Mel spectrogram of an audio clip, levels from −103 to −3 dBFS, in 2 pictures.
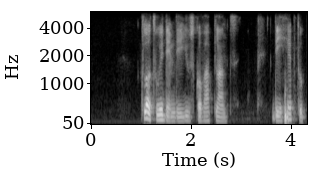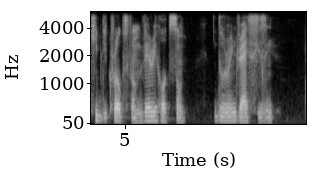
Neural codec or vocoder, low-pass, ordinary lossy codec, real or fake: none; 5.4 kHz; Opus, 16 kbps; real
